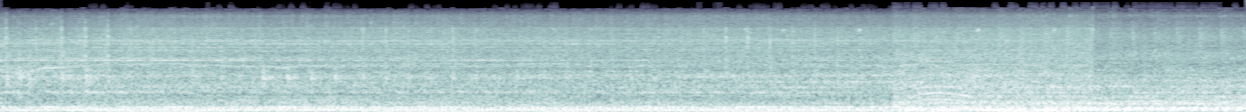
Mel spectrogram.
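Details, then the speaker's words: Engine that spun a rod bearing despite good oil temperatures and pressures and an added oil cooler; high air temps led to detonation. Deep, rough knock about three beats a second through a heavy idle, louder as revs rise. "Then it actually spun and it was clearly knocking. So, you can kind of go back to the start of the video for uh the sound of that."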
